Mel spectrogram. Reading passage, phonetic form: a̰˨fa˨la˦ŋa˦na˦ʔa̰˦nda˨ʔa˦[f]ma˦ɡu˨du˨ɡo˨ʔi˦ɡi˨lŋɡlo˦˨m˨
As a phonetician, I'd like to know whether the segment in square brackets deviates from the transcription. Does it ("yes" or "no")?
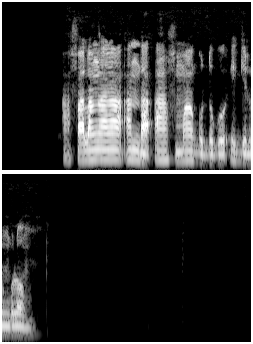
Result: no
